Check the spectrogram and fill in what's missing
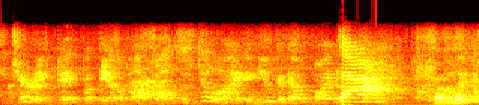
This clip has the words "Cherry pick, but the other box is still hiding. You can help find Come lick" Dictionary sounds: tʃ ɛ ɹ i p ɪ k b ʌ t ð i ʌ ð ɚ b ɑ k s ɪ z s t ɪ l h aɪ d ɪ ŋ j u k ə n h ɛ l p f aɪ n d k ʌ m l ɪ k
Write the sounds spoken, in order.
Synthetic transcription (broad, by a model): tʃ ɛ ɹ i b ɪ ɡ b ʌ t ð i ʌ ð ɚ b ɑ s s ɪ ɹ s t ɪ l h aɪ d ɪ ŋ j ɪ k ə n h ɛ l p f aɪ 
